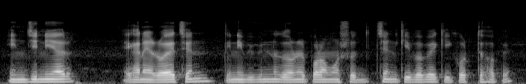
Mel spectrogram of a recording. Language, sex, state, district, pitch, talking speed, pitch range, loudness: Bengali, male, Tripura, West Tripura, 110 Hz, 135 wpm, 110-115 Hz, -18 LUFS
